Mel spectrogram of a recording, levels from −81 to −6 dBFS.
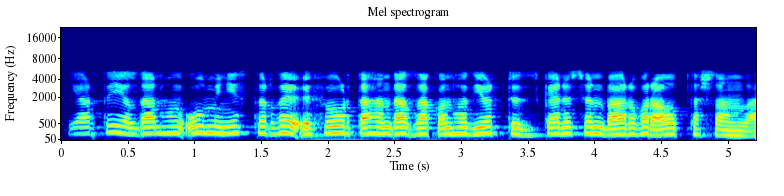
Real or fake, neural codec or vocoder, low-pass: real; none; 5.4 kHz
